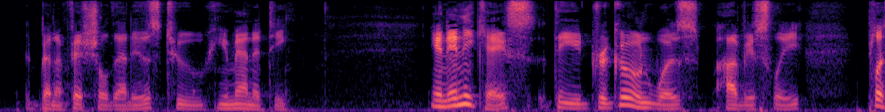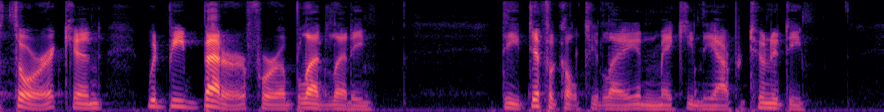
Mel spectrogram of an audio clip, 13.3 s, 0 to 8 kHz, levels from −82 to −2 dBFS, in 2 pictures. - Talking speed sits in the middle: No, slow, 130 wpm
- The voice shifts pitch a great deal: No, average, 4.5 semitones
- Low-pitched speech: Yes, low, 105 Hz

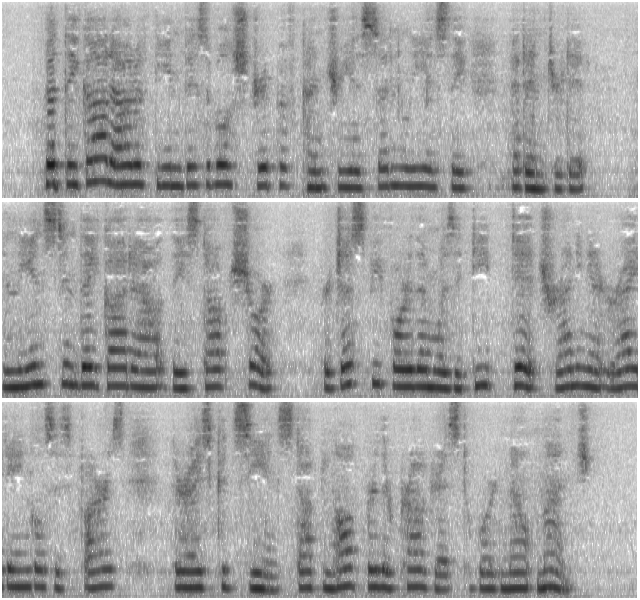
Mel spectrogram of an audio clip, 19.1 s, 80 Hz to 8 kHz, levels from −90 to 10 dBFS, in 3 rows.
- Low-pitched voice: No, very high, 250 Hz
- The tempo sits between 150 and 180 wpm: Yes, average, 165 wpm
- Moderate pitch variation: No, narrow, 2.2 semitones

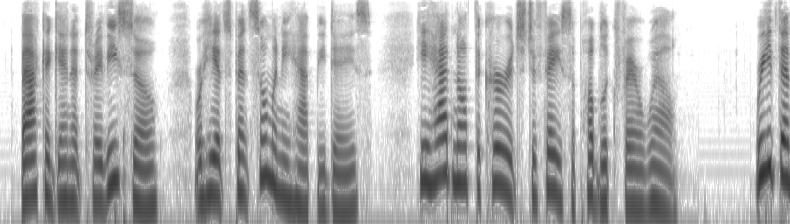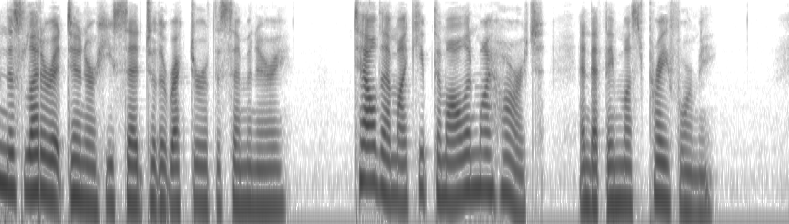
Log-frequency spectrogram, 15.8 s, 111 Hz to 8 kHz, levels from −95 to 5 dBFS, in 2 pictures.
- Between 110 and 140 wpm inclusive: No, average, 200 wpm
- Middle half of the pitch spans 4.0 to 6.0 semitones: Yes, average, 4.4 semitones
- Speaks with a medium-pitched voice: Yes, medium, 175 Hz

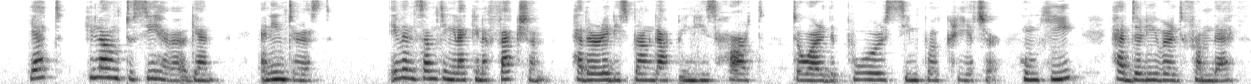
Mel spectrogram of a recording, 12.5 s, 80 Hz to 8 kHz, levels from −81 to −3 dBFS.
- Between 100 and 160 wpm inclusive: Yes, average, 155 wpm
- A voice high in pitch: Yes, high, 225 Hz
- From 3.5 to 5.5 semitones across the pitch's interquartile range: No, narrow, 2.6 semitones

